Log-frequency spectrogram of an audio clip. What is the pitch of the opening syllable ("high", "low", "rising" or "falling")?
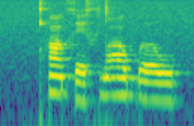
high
